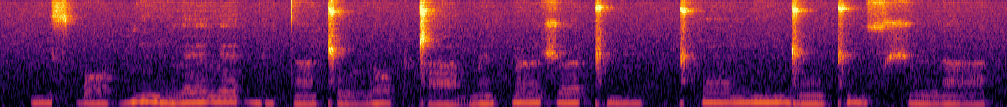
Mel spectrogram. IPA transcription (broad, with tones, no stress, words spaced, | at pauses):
i˨sɓɔ˨ ɡ͡bĩ˦˨lɛ˦lɛ˦ɡ͡by˨ tã˨ǁo˨ lɔ˦pǁa˨mɛ̃˦ k͡pœ̃˦ʃœ˦ ǁy˦ | ǁʰõ˦ŋĩ˦ ŋ͡ǁõ˨ǁy˦˨sʃø˨ ɾã˨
